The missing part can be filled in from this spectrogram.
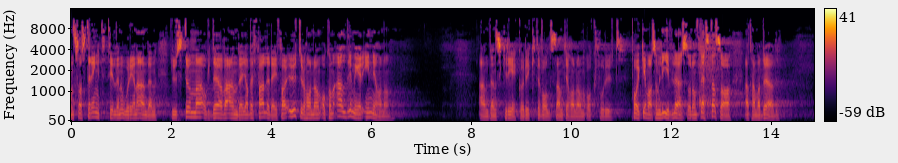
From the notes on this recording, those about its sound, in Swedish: Inspelad i Roseniuskyrkan den 12 mars 2023.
